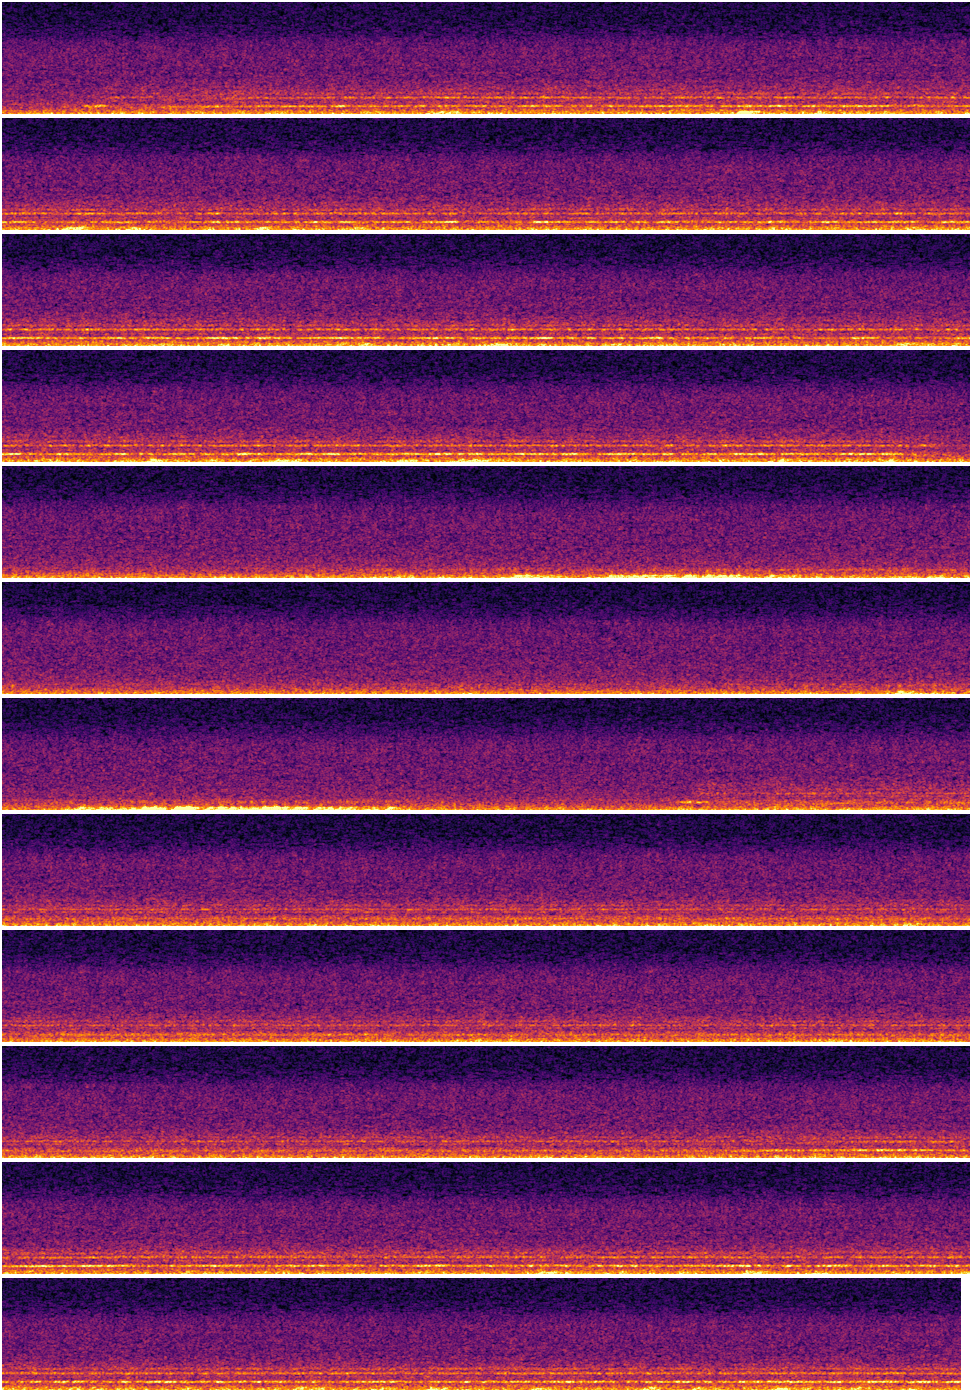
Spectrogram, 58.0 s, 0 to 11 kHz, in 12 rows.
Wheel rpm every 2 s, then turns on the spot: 60, 100, 110, 110, 110, 110, 110, 110, 110, 90, 10, 10, 10, 10, 10, 20, 40, 90, 90, 90, 90, 90, 90, 90, 100, 110, 110, 110, 110.
20-32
